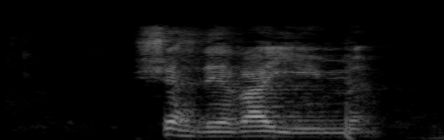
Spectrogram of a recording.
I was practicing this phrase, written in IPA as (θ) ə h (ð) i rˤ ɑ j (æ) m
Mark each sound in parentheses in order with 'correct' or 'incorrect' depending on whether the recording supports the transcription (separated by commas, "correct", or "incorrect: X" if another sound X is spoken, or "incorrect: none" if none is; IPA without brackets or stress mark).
incorrect: ʃ, correct, incorrect: i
